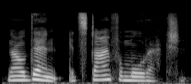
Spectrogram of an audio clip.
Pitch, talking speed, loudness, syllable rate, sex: 190 Hz, 220 wpm, -17 LUFS, 4.7 syllables/s, female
